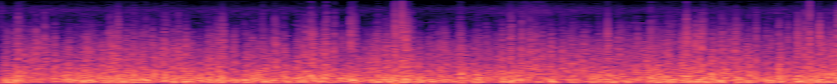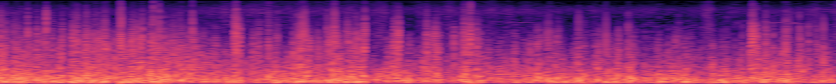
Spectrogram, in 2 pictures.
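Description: Strong sea wind buffeting the microphone in a loud, steady rumble, with breaking surf beneath it.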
